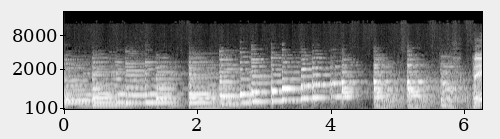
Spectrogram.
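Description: Piano playing the introduction to a Maastricht carnival song (vastelaovendsleedje), in struck notes that ring and fade. The melody climbs upward in the middle, then a few heavy chords with deep bass notes lead toward the singing.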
